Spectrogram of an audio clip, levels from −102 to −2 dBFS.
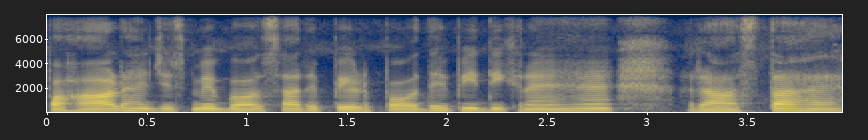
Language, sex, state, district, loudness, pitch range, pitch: Hindi, female, Uttarakhand, Uttarkashi, -20 LUFS, 155-175 Hz, 165 Hz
